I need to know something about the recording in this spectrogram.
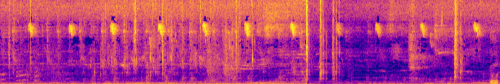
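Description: Water sloshing and plastic handling noise as a plastic scoop net is worked through pond water and over a plastic toy basket, with a few sharp plastic clicks in the second half. A faint high tick repeats evenly about every two-thirds of a second.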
